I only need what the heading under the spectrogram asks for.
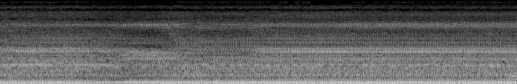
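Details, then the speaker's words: Range Rover Sport L320, Dunlop air suspension compressor after drying gel service (fault C1A20-64, only normal height available), engine idling: steady electric hum of compressor pumping, smooth, no escaping-air hiss; normal compressor operation. "Okay, but before I put the cover, now it's time to start the car. check what happens. You can hear the compressor starts working."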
